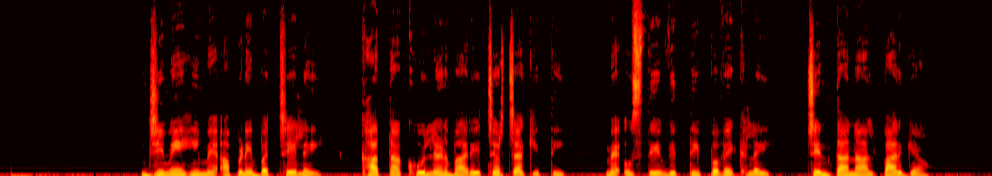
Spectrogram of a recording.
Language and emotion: Punjabi, sad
